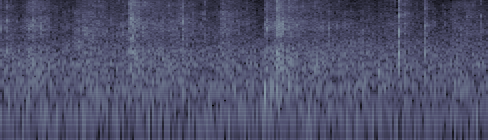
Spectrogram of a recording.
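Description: Footsteps crunching through dry fallen leaves, a few steps about two-thirds of a second apart over a steady outdoor hiss.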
